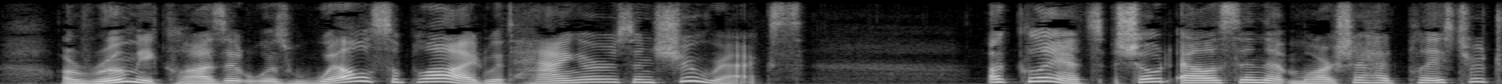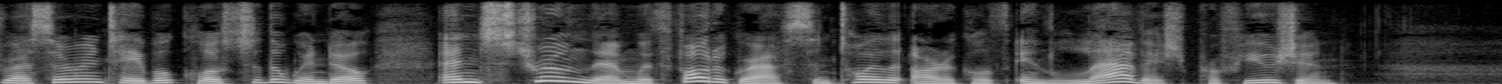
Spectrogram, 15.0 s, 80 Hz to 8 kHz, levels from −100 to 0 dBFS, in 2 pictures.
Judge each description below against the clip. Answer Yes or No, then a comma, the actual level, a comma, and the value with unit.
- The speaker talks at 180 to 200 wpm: No, average, 150 wpm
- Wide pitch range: Yes, wide, 7.6 semitones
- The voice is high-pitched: Yes, high, 210 Hz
